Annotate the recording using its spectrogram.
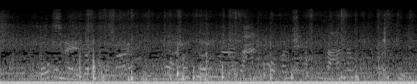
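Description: Steady low rumble of an idling vehicle engine, with voices in the background.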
